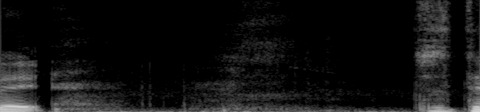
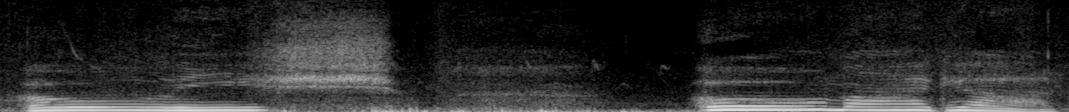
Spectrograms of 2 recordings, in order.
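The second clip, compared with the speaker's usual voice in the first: higher, slow, drawn-out awe; awestruck; 6 semitones higher, much slower than usual. Real, not acted. Angler staring at the fish, slow awestruck cry. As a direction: stretch every word in disbelief.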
